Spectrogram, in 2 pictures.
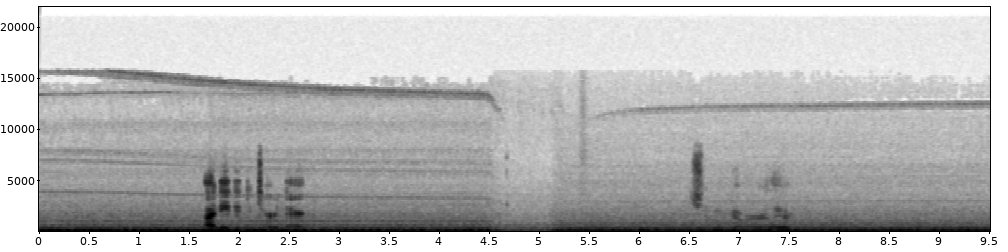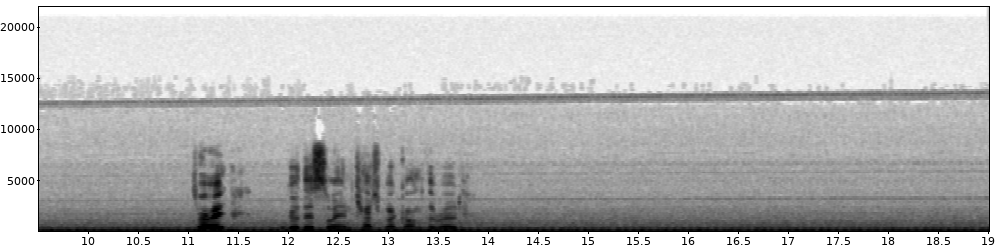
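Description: A truck engine hums steadily.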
